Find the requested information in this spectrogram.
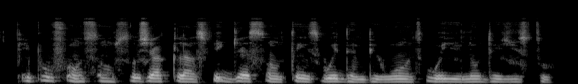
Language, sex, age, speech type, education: Nigerian Pidgin, male, 30-45, spontaneous, tertiary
